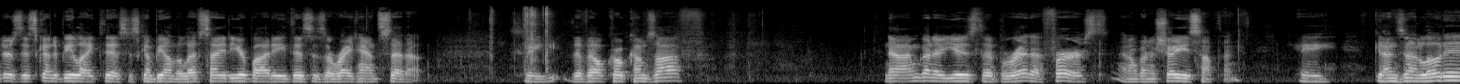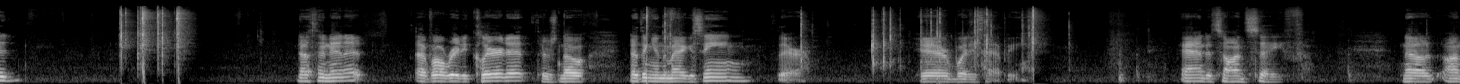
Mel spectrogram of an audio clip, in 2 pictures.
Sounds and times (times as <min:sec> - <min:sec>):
Speech: 0:00.0 - 0:04.3, 0:05.2 - 0:07.1, 0:08.8 - 0:14.8, 0:17.6 - 0:22.7, 0:23.8 - 0:24.9, 0:26.4 - 0:27.8, 0:28.6 - 0:29.2
Inside, small room: 0:00.0 - 0:29.2.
